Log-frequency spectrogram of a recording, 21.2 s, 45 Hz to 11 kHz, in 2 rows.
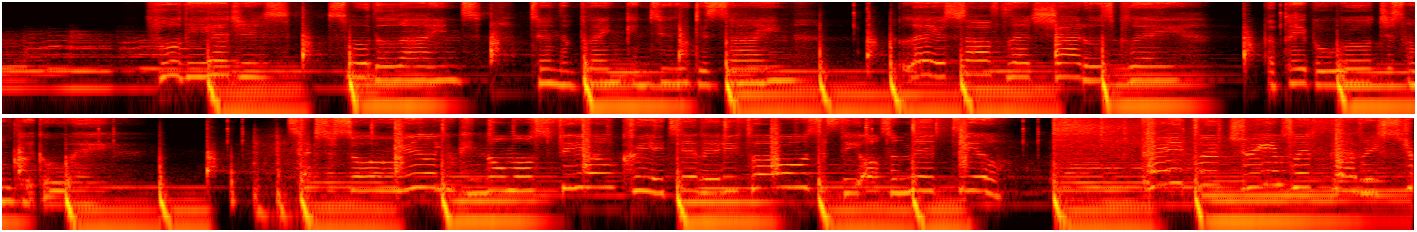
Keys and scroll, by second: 3.4 ctrl+l.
